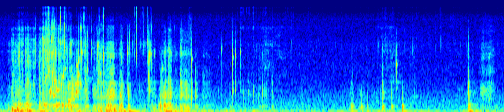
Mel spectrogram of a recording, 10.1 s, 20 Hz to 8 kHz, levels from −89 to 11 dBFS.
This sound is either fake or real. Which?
real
